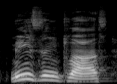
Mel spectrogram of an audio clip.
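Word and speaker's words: mise en place: Misen plas is pronounced m e z on uh plas p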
